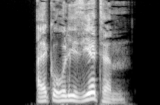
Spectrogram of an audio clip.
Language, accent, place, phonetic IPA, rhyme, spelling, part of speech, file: German, Germany, Berlin, [alkoholiˈziːɐ̯təm], -iːɐ̯təm, alkoholisiertem, adjective, De-alkoholisiertem.ogg
- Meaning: strong dative masculine/neuter singular of alkoholisiert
